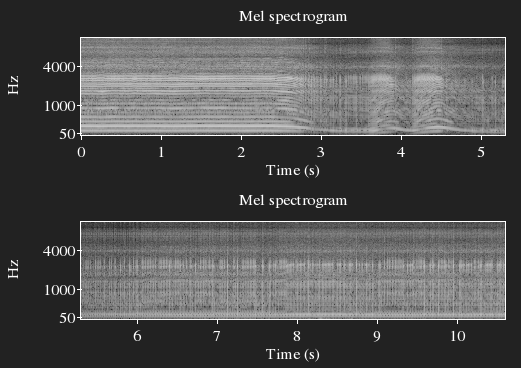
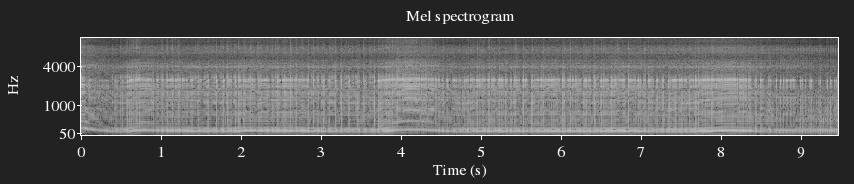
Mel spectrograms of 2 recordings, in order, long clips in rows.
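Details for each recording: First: Customer's Fox twin-cylinder glow engine on probably its final run of the day, outdoors as it cools off: smooth high-pitched scream at full throttle, then drops back through a couple of blips to a steady idle; healthy twin running normally. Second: Fox twin-cylinder glow model engine: high buzzing idle near 3600 rpm sags and recovers twice as one cylinder cuts out, popping back with throttle; low-speed needle judged to need two more notches.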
